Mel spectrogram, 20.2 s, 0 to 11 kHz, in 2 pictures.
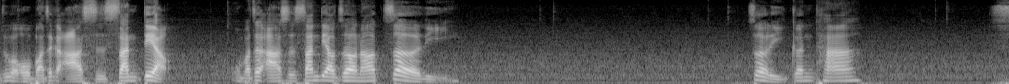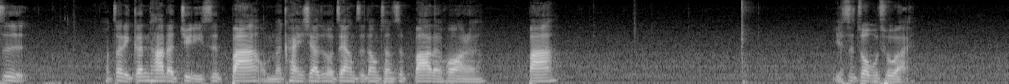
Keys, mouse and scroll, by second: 2.1 Delete, 10.8 super+1, 12.6 super+2, 16.4 8, 17.5 Return.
